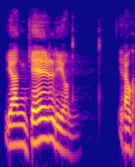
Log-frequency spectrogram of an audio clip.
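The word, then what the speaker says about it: εὐαγγέλιον: 그러나 제가 발음결 써드릴게요. 엡실론, 윕실론, 알파, 감마, 감마는 N지고 엡실론, 람다, 이오타, 오미크론, 뉘, 유앙겔리온이라고 합니다.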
